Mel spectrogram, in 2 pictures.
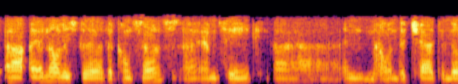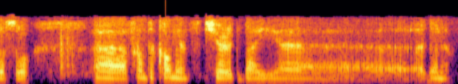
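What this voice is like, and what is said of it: Speaking with a sore throat. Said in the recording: “I have a sore throat the last 2 days”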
